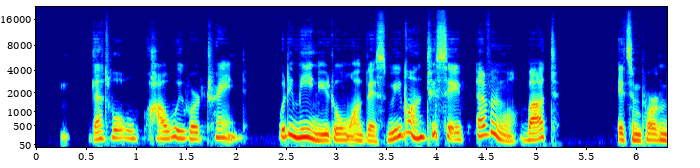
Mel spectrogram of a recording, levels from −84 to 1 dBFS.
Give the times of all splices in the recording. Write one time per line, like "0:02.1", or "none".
none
